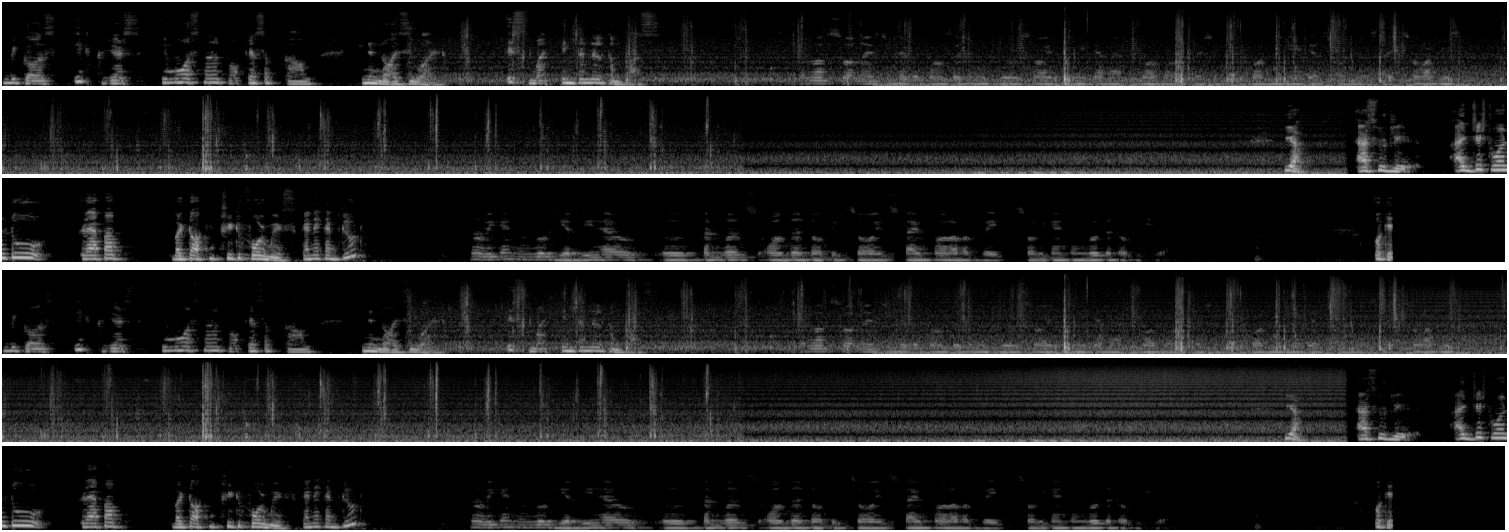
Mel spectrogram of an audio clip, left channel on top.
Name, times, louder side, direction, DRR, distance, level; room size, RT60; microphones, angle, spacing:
voice 1, 0.0-4.4 5.0-6.6 27.5-28.3 28.6-29.2 29.5-30.6 30.9-31.3 31.8-33.7 43.8-44.0, left 3 dB, 85° left, 0.9 m, -30 dB
sound 1, 4.0-22.5, right 2 dB, 20° right, 1.2 m, -41 dB
voice 2, 8.0-14.8 20.7-20.8 25.2-25.8 34.8-41.8, equal, 20° left, 3.4 m, -41 dB
sound 2, 8.7-28.5, right 2 dB, 70° right, 3.7 m, -44 dB
head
